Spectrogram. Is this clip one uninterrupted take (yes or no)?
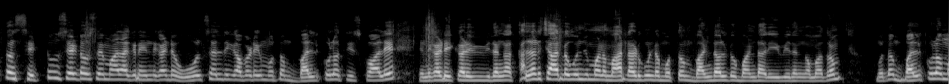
yes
